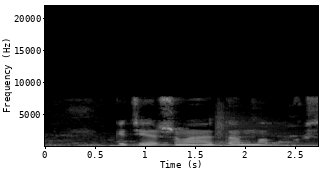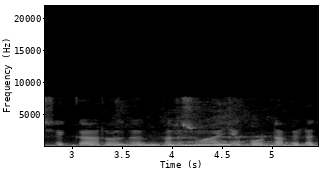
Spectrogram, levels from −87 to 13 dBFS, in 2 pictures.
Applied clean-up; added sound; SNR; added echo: none; Guitar; 16 dB; none.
